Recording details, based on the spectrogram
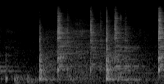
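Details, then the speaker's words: Wood stove with a fire going, heavy rain leaking in from the top: irregular sharp ticks with short sizzling bursts as water drips onto the hot stove, still dripping after 18 minutes. "Well, it's raindrops, and this is all filmed, and 18 minutes and still dripping."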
